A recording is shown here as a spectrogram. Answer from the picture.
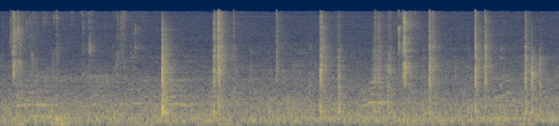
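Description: Close-miked eating sounds: a mouthful of rice and curry being chewed with wet lip smacks and mouth clicks, and fingers mixing rice on a steel plate. The sounds come as an irregular string of sharp clicks, the loudest about one and a half seconds in.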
